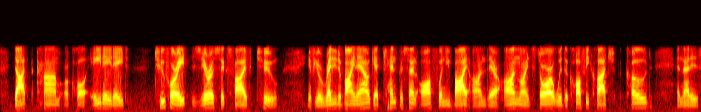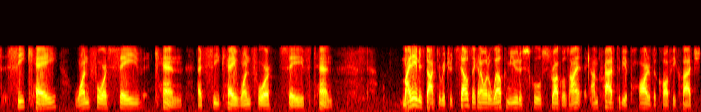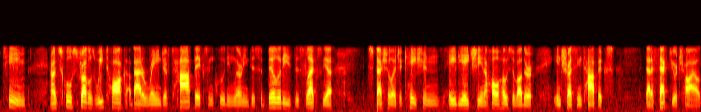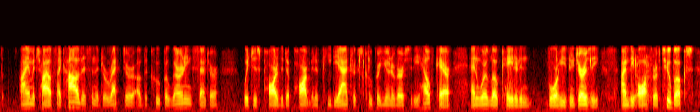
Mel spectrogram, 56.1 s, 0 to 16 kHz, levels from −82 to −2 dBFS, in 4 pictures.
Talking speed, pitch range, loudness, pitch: 135 wpm, 90-115 Hz, -22 LUFS, 100 Hz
